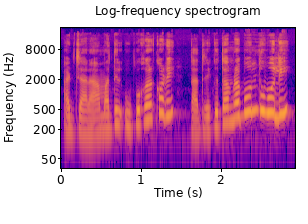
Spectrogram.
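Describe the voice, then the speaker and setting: A woman teacher explains an English lesson for young children, reading English lines slowly and asking quiz questions. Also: sits high, huge pitch swings, dark tone, muffled recording.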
